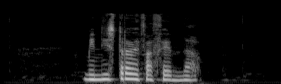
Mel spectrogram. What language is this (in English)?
Galician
